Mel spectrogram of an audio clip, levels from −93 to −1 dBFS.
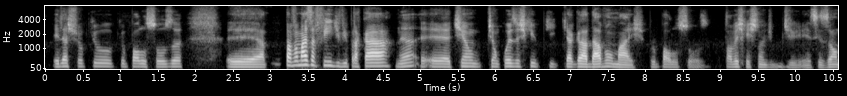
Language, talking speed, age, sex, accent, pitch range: Portuguese, 200 wpm, 20-39, male, Brazilian, 120-150 Hz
